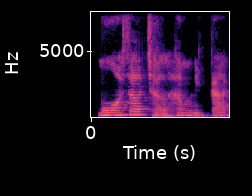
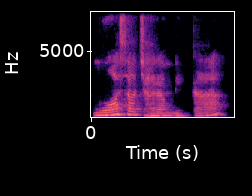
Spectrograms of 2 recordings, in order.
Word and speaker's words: 무엇을 잘 합니까: Oke, semuanya udah bagus, cuman nomor 5-nya muasal jalham nikah, ya boleh juga, cuman lebih enaknya bacanya muasal jaram nikah, muasal jaram nikah gitu ya, R sama H-nya jadiin satu ya, muasal jaram nikah gitu.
